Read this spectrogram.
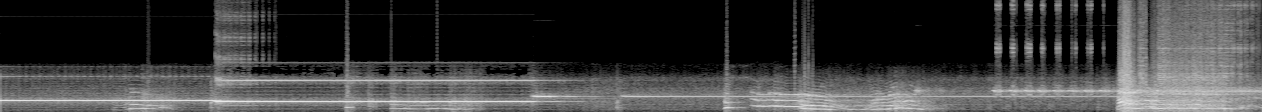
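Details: A male Weimaraner howls along to music in short bursts of wobbling, rising and falling tones between long, steady instrumental notes, ending in a loud burst of sound.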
